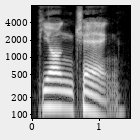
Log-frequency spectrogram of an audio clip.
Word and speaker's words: Pyeongchang: the Winter Olympics are is it pronounced Chang or Yang because everyone Yang is the capital of North Korea yeah Chang is where the Winter Olympics is in South Korea where's pyeongchang oh speaking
